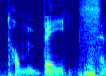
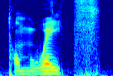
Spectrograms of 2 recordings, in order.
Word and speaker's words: Tom Waits: Och den gemensamma nämnaren här är ju Tom Waits, eller Tom Waits. – Precis. – Bättre ett uttal.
